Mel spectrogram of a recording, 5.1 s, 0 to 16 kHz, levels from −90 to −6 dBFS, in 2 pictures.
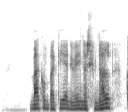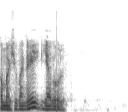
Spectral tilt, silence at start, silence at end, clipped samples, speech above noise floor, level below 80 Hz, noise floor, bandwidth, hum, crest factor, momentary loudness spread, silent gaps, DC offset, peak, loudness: -8.5 dB/octave; 0.6 s; 1.25 s; under 0.1%; 51 dB; -52 dBFS; -81 dBFS; 6.4 kHz; none; 20 dB; 9 LU; none; under 0.1%; -12 dBFS; -31 LUFS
